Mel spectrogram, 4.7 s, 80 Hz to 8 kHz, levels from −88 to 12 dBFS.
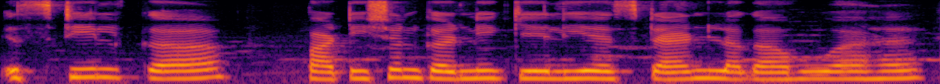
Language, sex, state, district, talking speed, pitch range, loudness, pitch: Hindi, female, Jharkhand, Ranchi, 130 wpm, 215-230 Hz, -14 LUFS, 220 Hz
